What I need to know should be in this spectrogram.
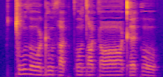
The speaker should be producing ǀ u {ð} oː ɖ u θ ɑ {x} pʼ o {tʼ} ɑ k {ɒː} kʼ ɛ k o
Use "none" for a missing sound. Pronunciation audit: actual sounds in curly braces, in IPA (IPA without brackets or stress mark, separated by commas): ð, k, d, ɑː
